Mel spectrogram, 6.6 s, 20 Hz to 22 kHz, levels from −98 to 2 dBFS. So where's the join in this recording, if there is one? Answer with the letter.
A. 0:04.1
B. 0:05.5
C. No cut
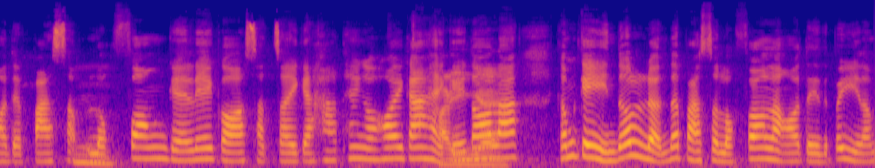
C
